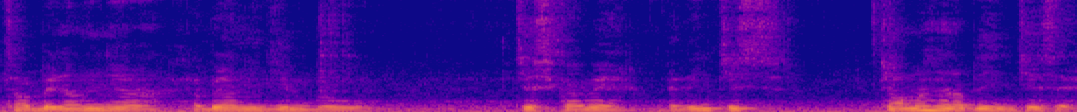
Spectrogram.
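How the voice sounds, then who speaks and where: With a dark, mellow, somewhat breathy tone, a man talks at a moderate pace with fairly even intonation and long, frequent pauses. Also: medium pitch for a man. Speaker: fitness vlogger. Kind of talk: casual vlog.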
